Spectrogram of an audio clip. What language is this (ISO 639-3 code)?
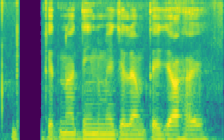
mag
